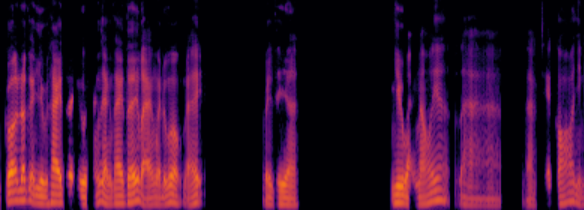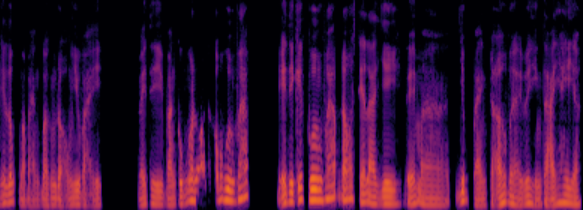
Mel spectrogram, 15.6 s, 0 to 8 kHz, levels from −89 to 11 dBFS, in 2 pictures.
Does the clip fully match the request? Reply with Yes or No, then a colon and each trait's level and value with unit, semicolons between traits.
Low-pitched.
Yes: very low, 95 Hz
